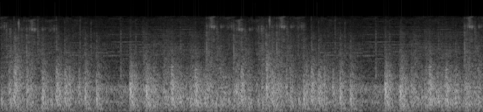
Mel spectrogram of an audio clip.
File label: Roller Loop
